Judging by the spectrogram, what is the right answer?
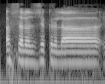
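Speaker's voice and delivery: slow, low, soft chant; devotional dhikr. Real, not acted. Preacher opens the remembrance of God, slow hushed chanting. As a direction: intone it slowly with drawn-out vowels.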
